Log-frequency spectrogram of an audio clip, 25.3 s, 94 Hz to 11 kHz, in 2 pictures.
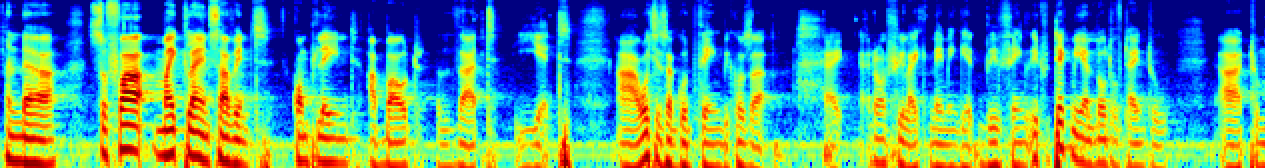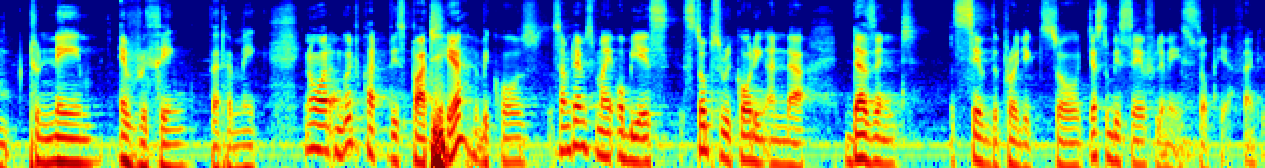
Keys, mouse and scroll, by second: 0.2 g, 0.6 click, 1.4 Tab, 2.4-2.8 scroll down 1, 2.8 Tab, 3.2-4.6 scroll up 1, 4.6 click, 5.2 g, 8.8 Tab, 8.9-9.6 scroll up 1, 9.6 click, 13.8 g, 16.9 Tab, 17.2-21.9 scroll down 1.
